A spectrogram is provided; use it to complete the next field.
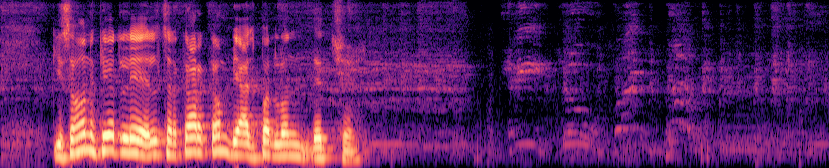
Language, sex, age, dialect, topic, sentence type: Maithili, male, 31-35, Bajjika, agriculture, statement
